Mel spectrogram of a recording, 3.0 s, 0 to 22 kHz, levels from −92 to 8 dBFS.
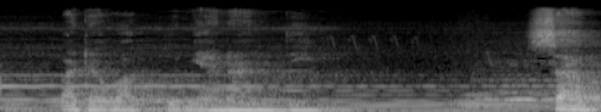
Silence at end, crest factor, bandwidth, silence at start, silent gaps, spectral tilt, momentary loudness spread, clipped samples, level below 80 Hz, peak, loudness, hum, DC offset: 0 s; 18 dB; 15.5 kHz; 0 s; none; -6 dB/octave; 14 LU; under 0.1%; -46 dBFS; -10 dBFS; -28 LUFS; none; under 0.1%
